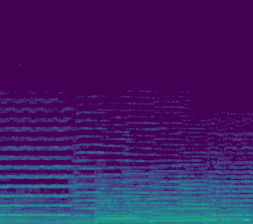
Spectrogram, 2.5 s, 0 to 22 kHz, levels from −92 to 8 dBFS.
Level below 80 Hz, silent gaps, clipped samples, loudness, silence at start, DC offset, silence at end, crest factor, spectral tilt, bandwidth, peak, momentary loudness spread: -72 dBFS; none; under 0.1%; -33 LUFS; 0 s; under 0.1%; 0 s; 12 dB; -5 dB/octave; 13 kHz; -22 dBFS; 3 LU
